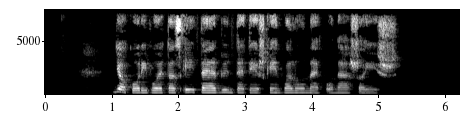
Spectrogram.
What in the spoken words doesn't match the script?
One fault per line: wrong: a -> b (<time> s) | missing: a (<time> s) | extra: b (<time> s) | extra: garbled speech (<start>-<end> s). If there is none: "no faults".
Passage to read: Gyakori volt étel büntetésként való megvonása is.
extra: az (1.9 s)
